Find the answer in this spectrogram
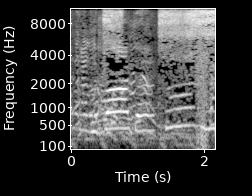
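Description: Children singing in held notes, with two short hisses of party snow spray cans, the second near the end.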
